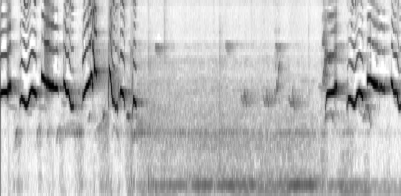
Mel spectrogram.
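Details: Kacer (Oriental magpie-robin) in full song for reviving a stressed bird. A busy two-second phrase of twisting whistles and snappy notes, a stretch of low mechanical hum, then the whistling resumes.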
